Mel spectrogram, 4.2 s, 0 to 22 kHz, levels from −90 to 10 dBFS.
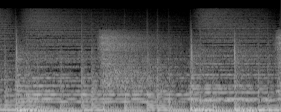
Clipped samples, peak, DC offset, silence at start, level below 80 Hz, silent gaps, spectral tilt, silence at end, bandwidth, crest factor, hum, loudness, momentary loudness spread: under 0.1%; -4 dBFS; under 0.1%; 0 s; -22 dBFS; none; -5.5 dB/octave; 0 s; 15.5 kHz; 14 dB; none; -21 LUFS; 5 LU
